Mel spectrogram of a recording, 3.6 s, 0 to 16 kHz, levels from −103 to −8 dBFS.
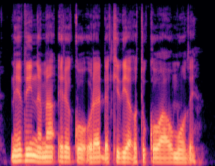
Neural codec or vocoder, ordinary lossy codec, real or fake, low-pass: none; none; real; 14.4 kHz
